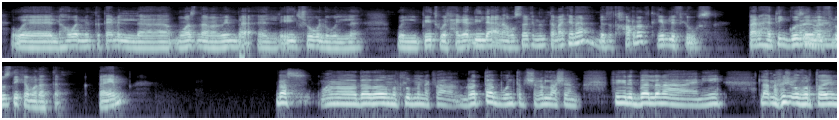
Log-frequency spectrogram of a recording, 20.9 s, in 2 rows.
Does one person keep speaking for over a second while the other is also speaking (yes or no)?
no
